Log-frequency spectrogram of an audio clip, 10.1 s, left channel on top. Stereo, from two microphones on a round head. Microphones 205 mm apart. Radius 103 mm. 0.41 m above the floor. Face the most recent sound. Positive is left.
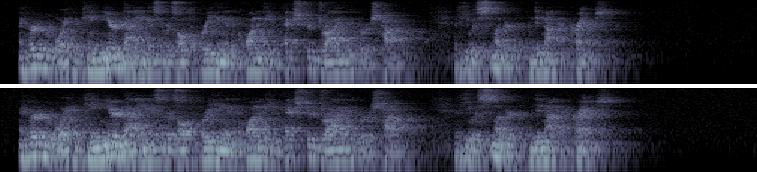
turn(degrees=65)  # may be behind; listen again after turning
